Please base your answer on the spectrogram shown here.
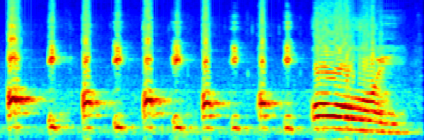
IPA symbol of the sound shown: ɔɪ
